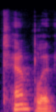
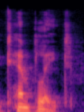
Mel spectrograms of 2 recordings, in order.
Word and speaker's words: template: Now this word is pronounced template in America, but in England they say template, but we're teaching American English, so we pronounce it with the e sound.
